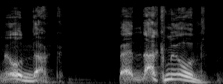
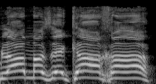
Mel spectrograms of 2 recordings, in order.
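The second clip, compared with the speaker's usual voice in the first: indignant inner protest; 6 semitones higher than usual. Acted. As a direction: protest it high, stretching the questions out. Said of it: "שאדם מתקומם". (מחאה מתקוממת, בקול גבוה ונמשך)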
